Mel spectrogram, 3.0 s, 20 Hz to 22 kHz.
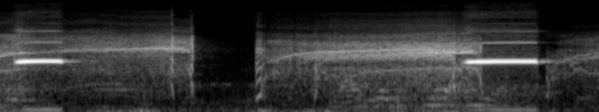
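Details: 35-day-old black-shouldered kite chick being hand-fed: two long hissing, wheezy screeches separated by a brief pause, framed by loud, flat, whistle-like beeps at the start and end.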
